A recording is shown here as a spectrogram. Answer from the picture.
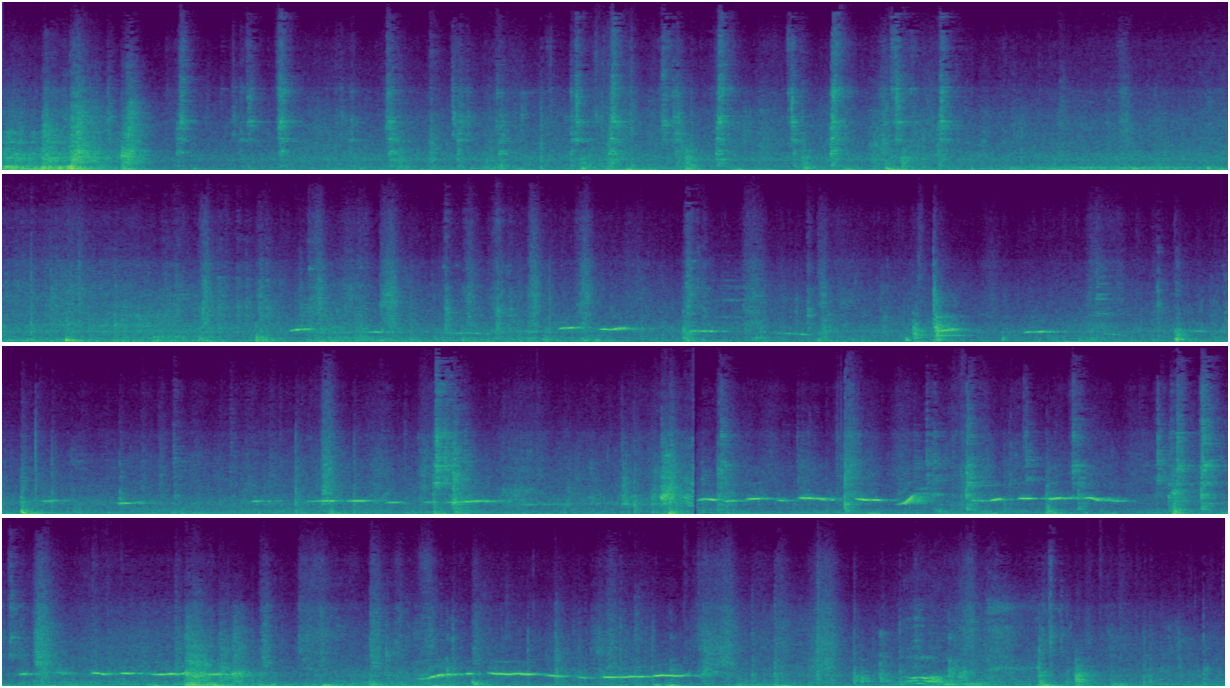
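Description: Hand pallet truck clattering and knocking on a trailer's floor and against pallets as loads are shifted, with sharp knocks throughout. From about a third of the way in a man whistles a wandering tune over the clatter, on and off until near the end.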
